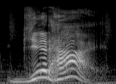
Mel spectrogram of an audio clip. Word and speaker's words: Get High: Data miner Bob Network UK uncovered an upcoming parkour map for the game called Get High. You have to say it like that. That's how you pronounce it.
